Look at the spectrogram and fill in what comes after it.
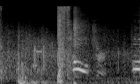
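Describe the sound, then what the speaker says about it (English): Sharp gunshots ring out in the Arma 3 military shooter, a couple of loud cracks in quick succession within a second and a half, with faint radio-like voice tones between them. "Fire at that soldier, northwest."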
